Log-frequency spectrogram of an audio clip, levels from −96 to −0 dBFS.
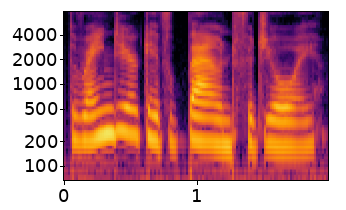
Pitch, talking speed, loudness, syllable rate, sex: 205 Hz, 210 wpm, -18 LUFS, 4.2 syllables/s, female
